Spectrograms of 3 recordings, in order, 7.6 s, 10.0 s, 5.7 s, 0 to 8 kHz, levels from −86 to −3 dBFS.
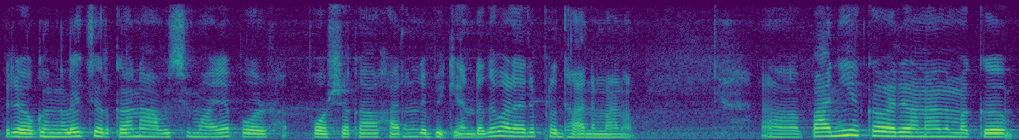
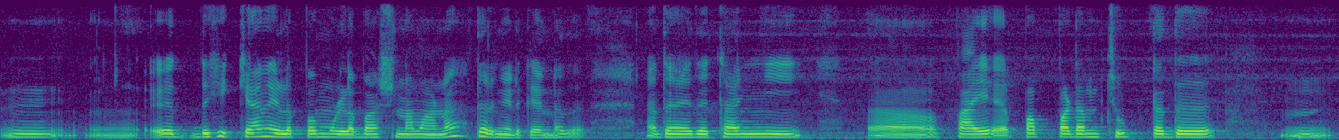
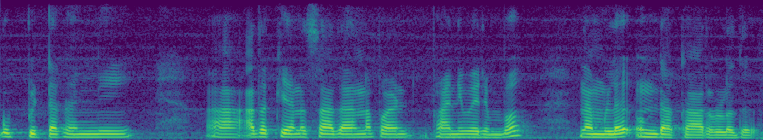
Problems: background sounds at intervals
